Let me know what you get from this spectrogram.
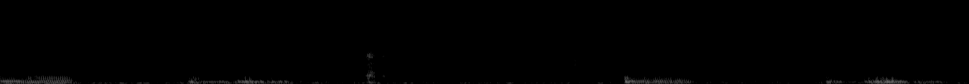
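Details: Pembroke Welsh Corgi asleep and snoring softly: low, rasping snores in short bursts every two to three seconds, with quiet breaths between them and a faint high hiss in the background.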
